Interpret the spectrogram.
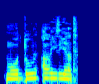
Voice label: "modularisiert", German; adjectives

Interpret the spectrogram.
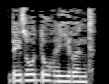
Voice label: "desodorierend", german; adjectives

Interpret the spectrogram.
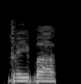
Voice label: "drehbar", German; adjectives

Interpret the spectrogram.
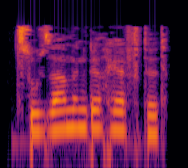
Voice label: "zusammengeheftet", German; adjectives

